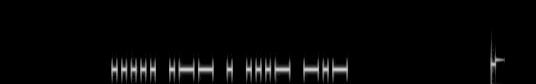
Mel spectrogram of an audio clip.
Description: Morse code, heard as a keyed tone, about 25 wpm, 700 Hz. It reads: 5WEVK
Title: Code Groups - 5 Letter:Numbers - 25wpm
